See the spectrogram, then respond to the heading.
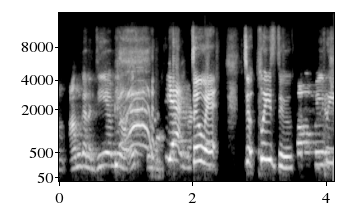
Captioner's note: laughs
